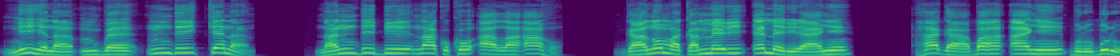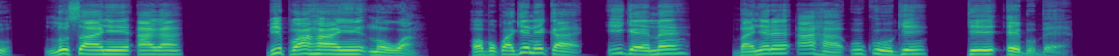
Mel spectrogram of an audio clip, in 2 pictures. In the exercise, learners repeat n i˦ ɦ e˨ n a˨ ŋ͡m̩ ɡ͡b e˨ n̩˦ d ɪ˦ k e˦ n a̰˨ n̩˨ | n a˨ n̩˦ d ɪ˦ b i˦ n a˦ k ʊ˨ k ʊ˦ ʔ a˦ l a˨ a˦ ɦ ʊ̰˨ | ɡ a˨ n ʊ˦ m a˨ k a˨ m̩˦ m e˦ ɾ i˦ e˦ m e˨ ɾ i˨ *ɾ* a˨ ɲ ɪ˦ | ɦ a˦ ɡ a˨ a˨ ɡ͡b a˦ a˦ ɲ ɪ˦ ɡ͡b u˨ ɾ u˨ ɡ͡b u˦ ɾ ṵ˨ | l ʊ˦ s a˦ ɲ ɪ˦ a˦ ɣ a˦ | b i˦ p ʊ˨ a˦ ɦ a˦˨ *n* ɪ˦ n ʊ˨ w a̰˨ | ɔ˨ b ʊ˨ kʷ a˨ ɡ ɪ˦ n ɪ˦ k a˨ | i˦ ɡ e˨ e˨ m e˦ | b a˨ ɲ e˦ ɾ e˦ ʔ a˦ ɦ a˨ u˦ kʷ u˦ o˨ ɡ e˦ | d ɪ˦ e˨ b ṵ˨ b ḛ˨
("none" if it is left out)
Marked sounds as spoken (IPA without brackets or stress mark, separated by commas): ɾ, ɲ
